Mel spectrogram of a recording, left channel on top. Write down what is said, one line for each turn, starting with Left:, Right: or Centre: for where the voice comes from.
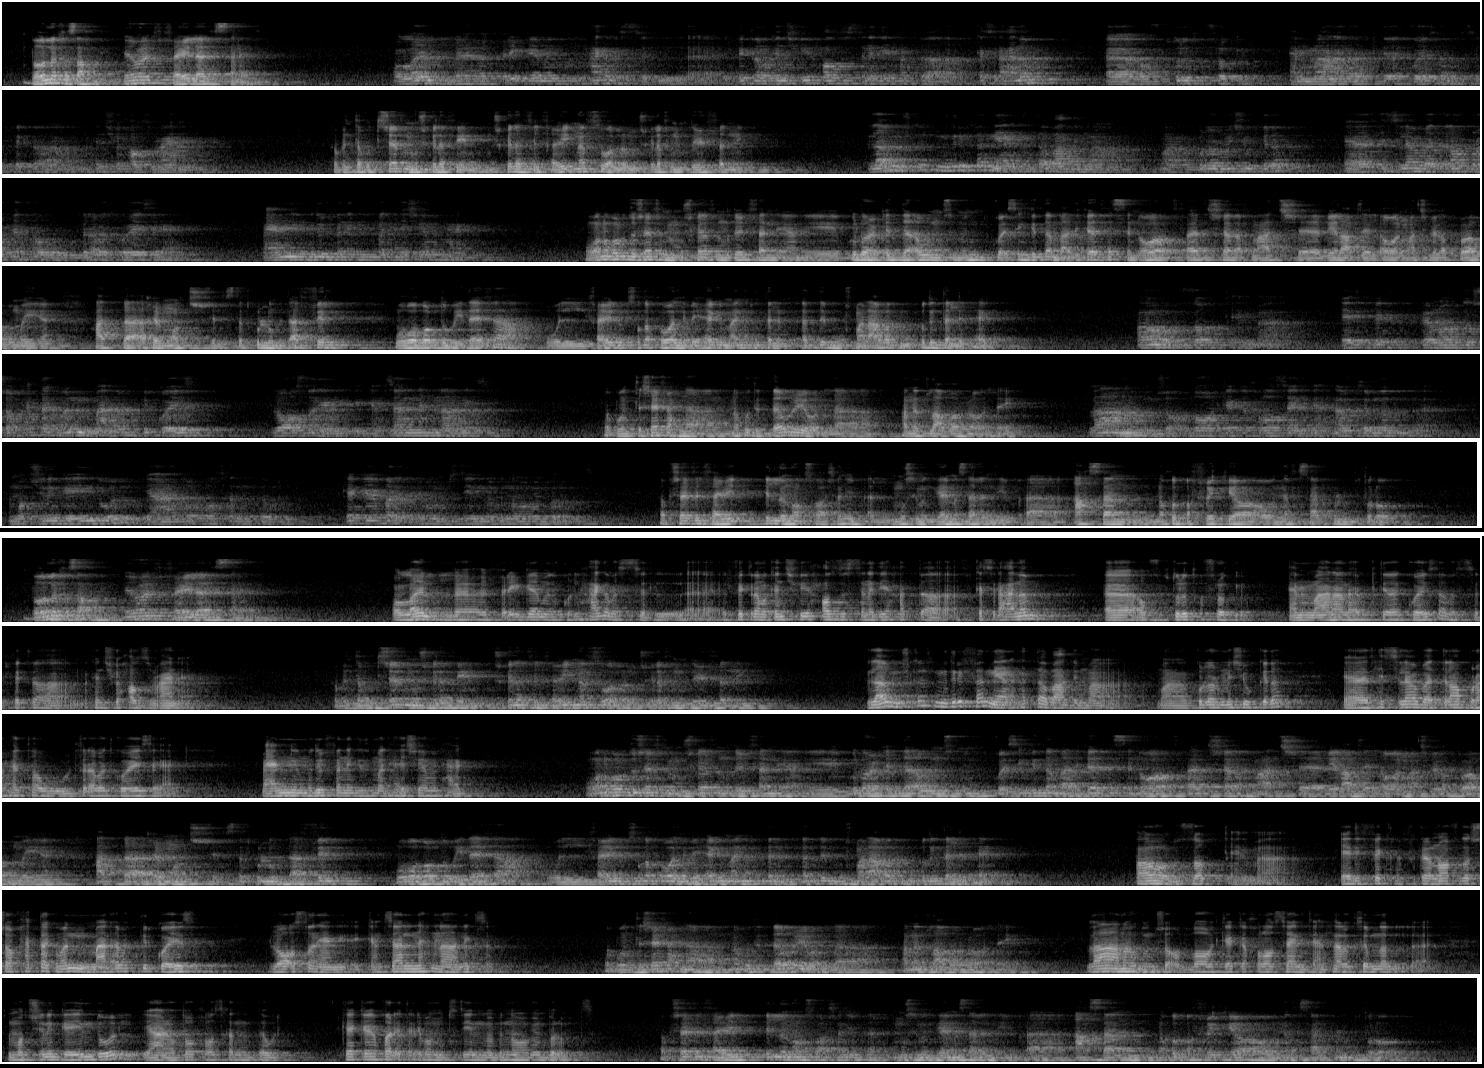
Left: بقول لك يا صاحبي ايه رأيك في فريق الاهلي السنة دي
Right: والله ال- الفريق جامد وكل حاجة بس ال- الفكرة ما كانش فيه حظ السنة دي حتى في كأس العالم آه، أو في بطولة أفريقيا يعني معانا لعيبة كتيرة كويسة بس الفكرة ما كانش فيه حظ معانا يعني
Left: طب انت كنت شايف المشكلة فين المشكلة في الفريق نفسه ولا المشكلة في المدير الفني
Right: لا المشكلة في المدير الفني يعني حتى بعد ما ما كولر مشي وكده آه، تحس اللعبة بقت تلعب براحتها والفرقة بقت كويسة يعني مع إن المدير الفني الجديد ما لحقش يعمل حاجة
Left: وانا برضو شايف ان المشكلة في المدير الفني يعني كولر ادى اول موسمين كويسين جدا بعد كده تحس ان هو فقد الشغف ما عادش بيلعب زي الاول ما عادش بيلعب كرة هجومية حتى اخر ماتش الاستاد كله متقفل وهو برضه بيدافع والفريق اللي قصادك هو اللي بيهاجم مع انك انت اللي متقدم وفي ملعبك المفروض انت اللي تهاجم
Right: اه بالظبط يعني ما هي دي الفكرة الفكرة إن هو فقد الشغف حتى كمان مع لعيبة كتير كويسة اللي هو اصلا يعني كان سهل ان احنا نكسب
Left: طب وانت شايف احنا هناخد الدوري ولا هنطلع بره ولا ايه
Right: لا هناخده
Left: مم.
Right: ان شاء الله كاكا خلاص هانت يعني احنا لو كسبنا ال- الماتشين الجايين دول يعني يعتبر خلاص خدنا الدوري كاكا فرق تقريبا نقطتين ما بيننا وما بين بيراميدز
Left: طب شايف الفريق ايه اللي ناقصه عشان يبقى الموسم الجاي مثلا يبقى احسن وناخد افريقيا وننافس على كل البطولات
